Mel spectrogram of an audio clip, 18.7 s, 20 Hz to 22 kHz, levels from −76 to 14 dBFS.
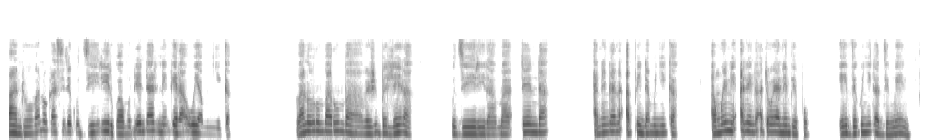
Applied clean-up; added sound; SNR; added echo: none; none; none; none.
